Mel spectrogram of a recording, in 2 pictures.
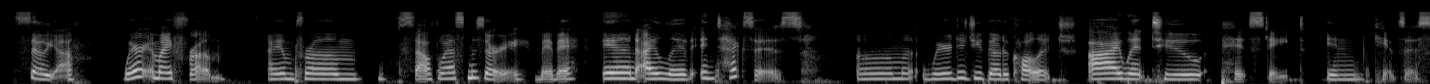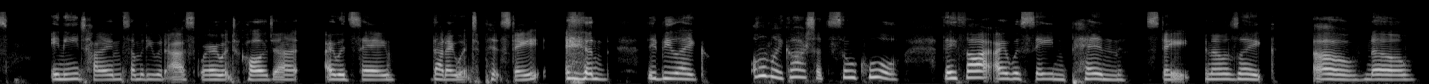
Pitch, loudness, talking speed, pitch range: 245 Hz, -24 LUFS, 155 wpm, 225-270 Hz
